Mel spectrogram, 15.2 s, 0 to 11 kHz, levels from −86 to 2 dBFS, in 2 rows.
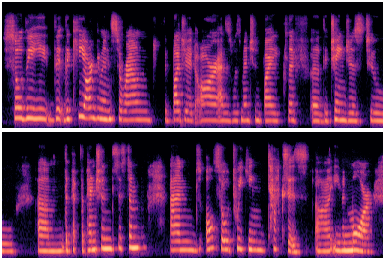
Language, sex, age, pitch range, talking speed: English, female, 30-49, 200-240 Hz, 125 wpm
